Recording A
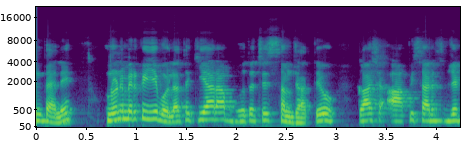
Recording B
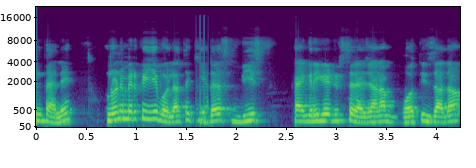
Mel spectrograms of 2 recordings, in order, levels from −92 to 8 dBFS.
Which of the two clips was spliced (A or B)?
B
